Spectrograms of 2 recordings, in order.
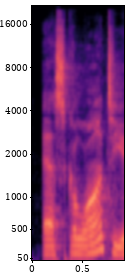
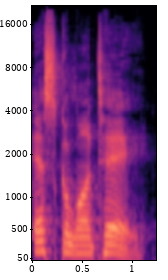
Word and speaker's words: Escalante: Escalante itself is usually pronounced the way I'm saying it. However, some people, mainly locals, pronounce it Escalante or Escalante, with emphasis on the A. The actual town of Escalante, which is located inside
